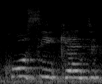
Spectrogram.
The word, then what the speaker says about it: cosecant: more uh cat cosecant you have to know how to pronounce Cosi can't means what one over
